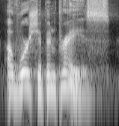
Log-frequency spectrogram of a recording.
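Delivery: high, ringing preacher's voice; full-force preaching. Acted. Pastor urging the church to praise, high and ringing. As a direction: lift the church with every line.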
